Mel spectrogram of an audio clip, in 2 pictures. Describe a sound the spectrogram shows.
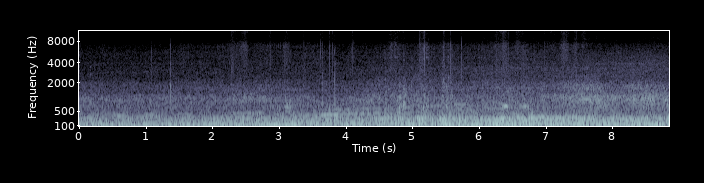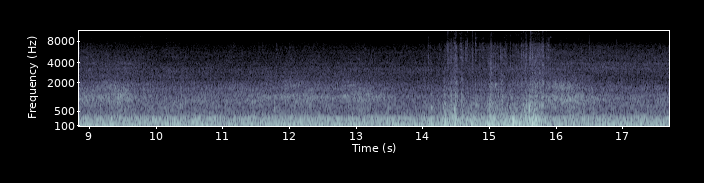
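A car engine hums and road noise rumbles steadily from inside a moving car.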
